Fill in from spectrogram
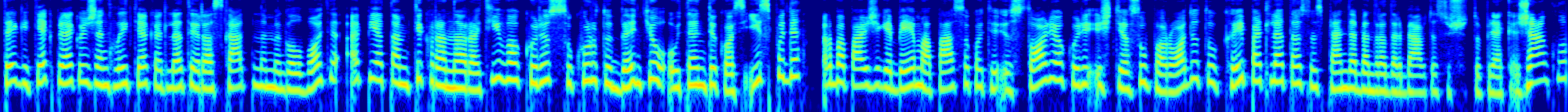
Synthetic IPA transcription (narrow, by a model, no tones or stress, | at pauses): t̪ɐɪɡʲɪt̪ʲiɛkpʲɾʲæːkʲʊsʒʲɛŋklˠɐɪt̪ʲiɛkɐt̪ʲlʲɛt̪ɐɪiɾɐskɑːt̪ʲɪnɐmʲɪɡɐlˠʋoːt̪ʲɪʔɐpʲiɛt̪ɐmt̪ʲɪkɾɑːnɐɾɐt̪ʲiːʋɐkʊɾʲɪsʊkʊɾt̪ʊbʲɛnʲt̪jɛʊʔɐʊt̪ʲɛnʲt̪ʲɪkoːsiːspʊd̪ʲɪ | ɐɾbɐpɑːʋʲɪːzʲd͡ʒʲʊɪɡʲɛbʲeːjɪmɐpɑːsɐkoːt̪ʲɪʔɪst̪oːɾʲɪjoːkʊɾʲɪʔɪʃʲt̪ʲiɛsuːpɐɾoːd̪ʲɪt̪uːkʰɐɪpɐt̪ʲlʲæt̪ɐsnʊsʲpʲɾʲɛnʲd̪ʲɛbʲɛnd̪ɾɐd̪ɐɾʲbʲɛʊt̪ʲɪsʊʃʲɪ̥t̪ʊpʲɾʲæːkʲṵʒʲɛŋklˠʊ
